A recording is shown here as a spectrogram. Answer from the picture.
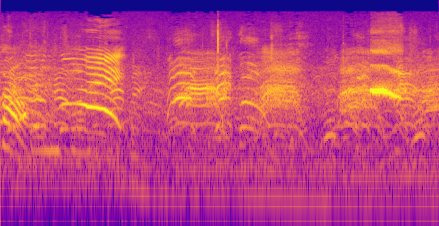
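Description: Overlapping shouts and calls from spectators and players across a rugby field, with high-pitched children's voices among them and one loud, high call near the end.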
